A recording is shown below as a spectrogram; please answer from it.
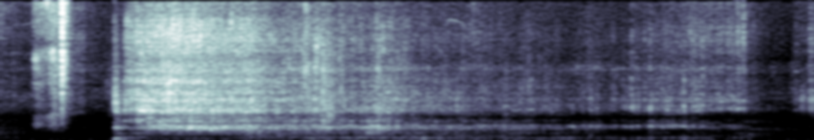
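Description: Liquid herbal leaf decoction poured and splashing in metal vessels: a short click, then a pour starting about half a second in that is loudest at first and fades away over about three seconds.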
